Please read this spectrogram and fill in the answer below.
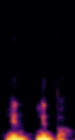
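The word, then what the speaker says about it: ངན་པ: Yeah, ngenpa. Ngenpa. Because the na suffix changes the a into an a sound.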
